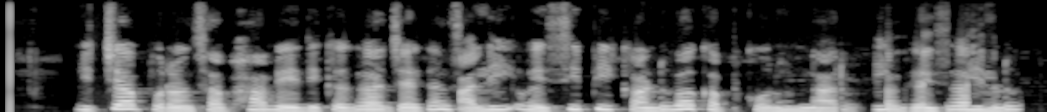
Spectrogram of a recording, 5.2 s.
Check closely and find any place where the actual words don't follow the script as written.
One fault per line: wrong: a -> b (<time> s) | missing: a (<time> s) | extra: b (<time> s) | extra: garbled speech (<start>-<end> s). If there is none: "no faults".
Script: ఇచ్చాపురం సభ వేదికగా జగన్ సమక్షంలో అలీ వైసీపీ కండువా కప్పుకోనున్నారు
missing: సమక్షంలో (2.3 s)
extra: garbled speech (4.4-5.1 s)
